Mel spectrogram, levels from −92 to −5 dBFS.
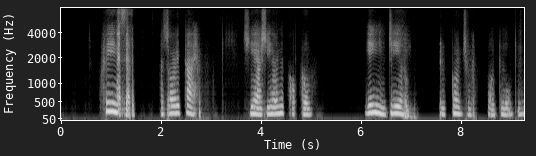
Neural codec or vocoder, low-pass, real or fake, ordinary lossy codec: codec, 16 kHz, 0.5 kbps, FreqCodec, smaller model; none; fake; none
